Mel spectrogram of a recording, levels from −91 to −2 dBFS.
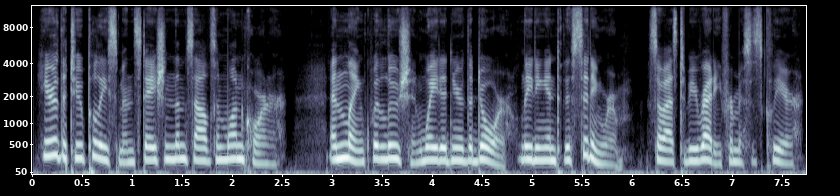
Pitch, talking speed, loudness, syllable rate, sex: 215 Hz, 230 wpm, -16 LUFS, 6.5 syllables/s, female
